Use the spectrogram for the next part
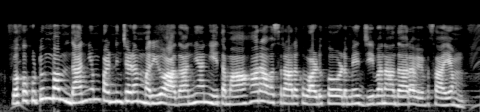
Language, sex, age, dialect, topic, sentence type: Telugu, female, 25-30, Southern, agriculture, statement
